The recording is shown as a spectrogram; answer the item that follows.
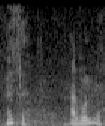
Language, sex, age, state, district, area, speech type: Bengali, female, 45-60, West Bengal, Darjeeling, urban, spontaneous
